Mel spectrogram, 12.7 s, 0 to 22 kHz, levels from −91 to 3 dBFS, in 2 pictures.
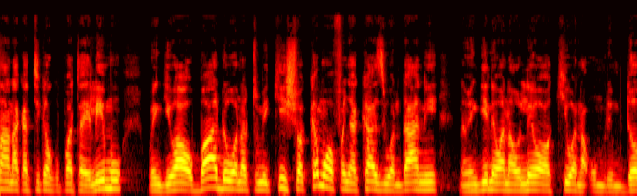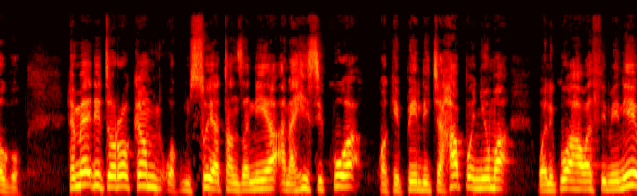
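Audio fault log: throughout, noise suppressor applied to music or sounds: the level keeps breathing and thinning, with a swing of roughly 5 dB, as a suppressor built for speech mistakes sustained and ambient parts of the sound for noise and keeps pulling them down.
0.35–0.66 s, 1.22–1.52 s, 6.53–6.86 s, sound cut by the noise suppressor: the sound briefly sinks, by about 12 dB, 11 dB and 9 dB at the deepest, for a fifth of a second or less each time, where the suppressor judged that stretch to be noise.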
